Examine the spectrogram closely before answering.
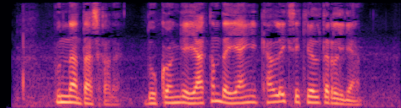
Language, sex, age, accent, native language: Uzbek, male, 18-24, Namangan, Uzbek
